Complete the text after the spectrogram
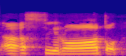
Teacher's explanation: یہ خوب موٹے اور خوب بھرے ہوئے پڑے جاتے ہیں مطبقہ حروف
